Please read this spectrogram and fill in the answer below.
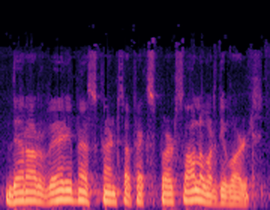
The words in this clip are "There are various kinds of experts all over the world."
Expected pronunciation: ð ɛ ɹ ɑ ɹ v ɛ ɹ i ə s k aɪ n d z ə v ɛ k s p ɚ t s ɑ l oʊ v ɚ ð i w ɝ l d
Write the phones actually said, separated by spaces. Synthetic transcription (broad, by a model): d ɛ ɹ ɑ ɹ v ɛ ɹ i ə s k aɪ n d s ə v ɛ k s p ɚ t s ɑ l oʊ v ɚ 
